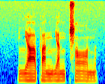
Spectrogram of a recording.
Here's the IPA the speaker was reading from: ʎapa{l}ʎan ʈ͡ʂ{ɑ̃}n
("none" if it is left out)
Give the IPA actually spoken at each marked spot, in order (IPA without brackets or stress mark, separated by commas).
n, ɑ̃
